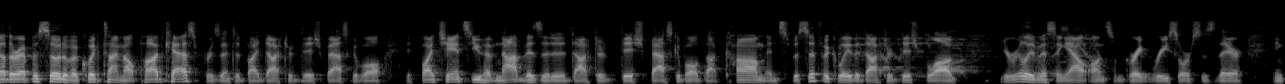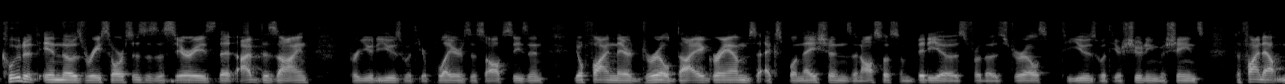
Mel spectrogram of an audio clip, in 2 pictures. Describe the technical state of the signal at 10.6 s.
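At 10.6 s there is feedback echo between two devices, running from 8.38 to 11.09 s. A second device on the call replays this microphone's sound, which is picked up again. Echoes return about every 150 ms, peaking about 16 dB below the speech.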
